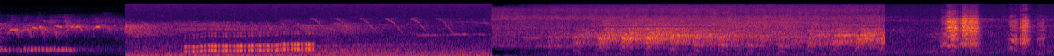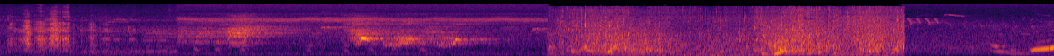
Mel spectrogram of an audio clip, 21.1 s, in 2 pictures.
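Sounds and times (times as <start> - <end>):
high-pitched drone: 1.3 - 4.1
harsh bird squawks: 8.6 - 11.7.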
